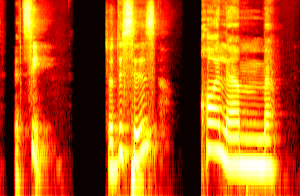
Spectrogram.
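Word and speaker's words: قلم: Sometimes pronouncing this particular letter in a word might be easier. Let's see. So this is qalam, qalam.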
